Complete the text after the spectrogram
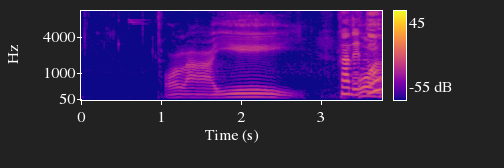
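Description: A woman sings a long held note through a microphone.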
